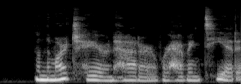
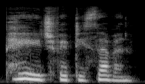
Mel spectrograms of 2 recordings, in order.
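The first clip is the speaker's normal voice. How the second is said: usual speaking voice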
